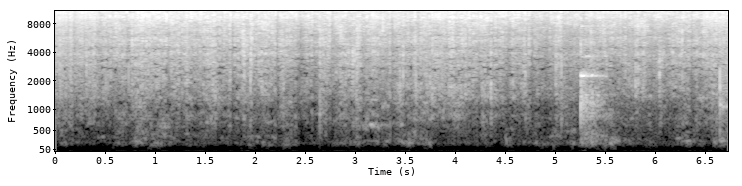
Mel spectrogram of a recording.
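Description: Diced potatoes, carrots, peas and green beans sizzling as they fry in oil in a metal kadai: a steady hiss. A single metal clink about five seconds in.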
